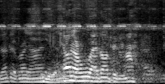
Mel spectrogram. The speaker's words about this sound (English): Each carries a little shoulder bag full of round clay jars. Inside are chirping crickets. Yes, crickets.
